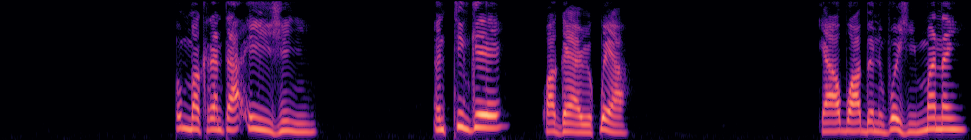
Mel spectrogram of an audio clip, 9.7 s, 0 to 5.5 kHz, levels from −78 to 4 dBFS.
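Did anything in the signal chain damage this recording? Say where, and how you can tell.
No, none of the stages between capture and playback has left an audible mark on this speech. Nothing in the recording points to a problem at any one point in the chain.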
